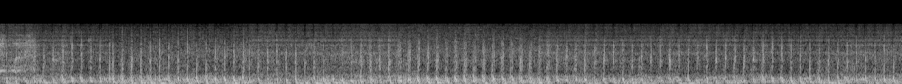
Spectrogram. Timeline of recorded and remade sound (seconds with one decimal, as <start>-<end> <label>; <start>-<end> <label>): 0.0-1.1 remade; 1.1-2.5 recorded; 2.5-4.0 remade; 4.0-5.4 recorded; 5.4-9.0 remade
